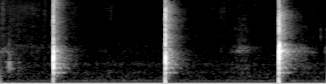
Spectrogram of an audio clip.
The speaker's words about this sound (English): That is the slow clap, neighborhood. The slow clap.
